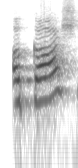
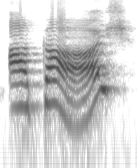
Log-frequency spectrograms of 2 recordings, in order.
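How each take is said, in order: First: आकाश with a short first vowel, "akaash"; wrong pronunciation. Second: आकाश with a long opening "aa"; correct pronunciation. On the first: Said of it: "आपको कुछ अशुद्ध शब्द". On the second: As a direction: draw out both long vowels in आकाश. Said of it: "और शुद्ध शब्द". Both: Shown as a demonstration.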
